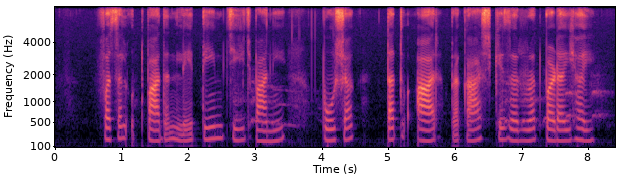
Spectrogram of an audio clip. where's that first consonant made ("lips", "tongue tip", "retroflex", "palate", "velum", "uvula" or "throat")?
lips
